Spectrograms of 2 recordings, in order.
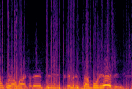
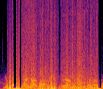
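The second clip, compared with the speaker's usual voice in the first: loud rally speech; 3 semitones lower, 6 dB louder, faster than usual. Acted.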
